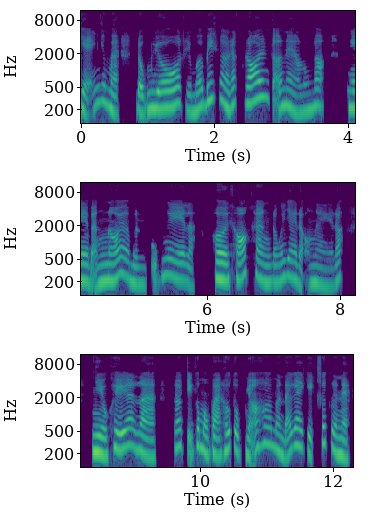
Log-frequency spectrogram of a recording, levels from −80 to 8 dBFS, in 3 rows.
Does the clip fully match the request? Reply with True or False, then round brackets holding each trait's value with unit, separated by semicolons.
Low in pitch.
False (215 Hz)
